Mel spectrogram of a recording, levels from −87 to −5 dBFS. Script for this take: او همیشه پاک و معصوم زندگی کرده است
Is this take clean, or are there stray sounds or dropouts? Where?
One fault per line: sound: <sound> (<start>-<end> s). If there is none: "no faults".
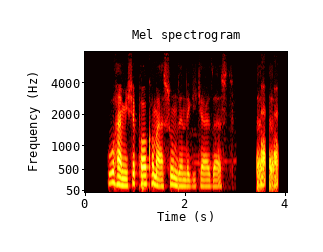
sound: laugh (3.4-3.9 s)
